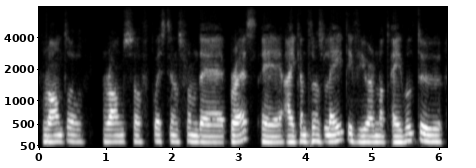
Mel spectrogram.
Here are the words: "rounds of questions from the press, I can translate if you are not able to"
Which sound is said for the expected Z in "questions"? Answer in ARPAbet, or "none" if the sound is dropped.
S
